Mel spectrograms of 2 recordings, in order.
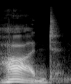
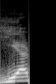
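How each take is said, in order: First: The vowel sounds like the one in 'her'. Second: The vowel sounds like the one in 'here'. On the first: The speaker calls it right. "এটা হবে হার্ড" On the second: The speaker calls it wrong. "এটা উচ্চারণ হিয়ার্ড হবে না"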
